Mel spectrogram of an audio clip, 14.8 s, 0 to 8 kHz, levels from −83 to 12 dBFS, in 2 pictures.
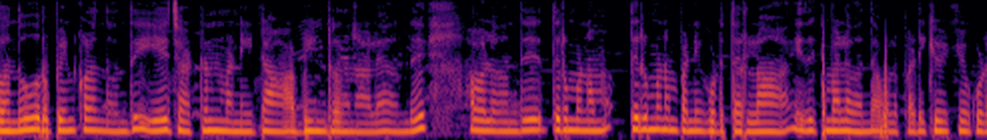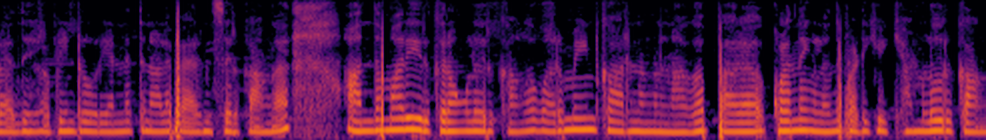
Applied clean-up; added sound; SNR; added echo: none; none; none; none.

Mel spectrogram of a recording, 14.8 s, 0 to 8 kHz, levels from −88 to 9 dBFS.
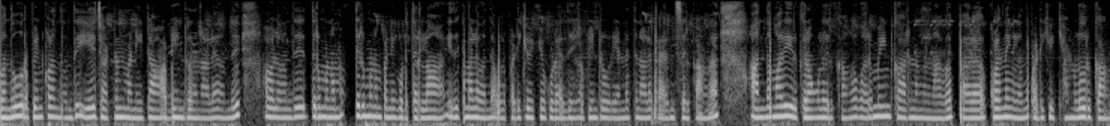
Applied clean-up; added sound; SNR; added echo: neural mask model RNNoise.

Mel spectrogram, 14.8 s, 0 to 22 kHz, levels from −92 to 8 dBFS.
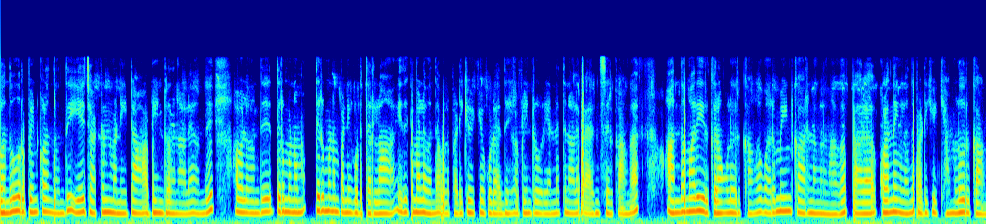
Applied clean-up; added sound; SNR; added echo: neural diffusion model UNIVERSE++.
